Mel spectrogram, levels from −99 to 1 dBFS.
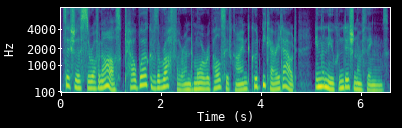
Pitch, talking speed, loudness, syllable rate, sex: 180 Hz, 210 wpm, -16 LUFS, 5.7 syllables/s, female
